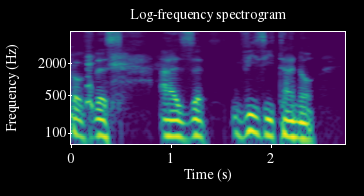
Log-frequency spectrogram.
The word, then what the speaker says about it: visitano: Visitiamo, visitate, visitano. Okay, Ayla, well done. But just watch your accent on the third person plural. Visitano.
